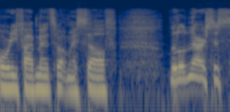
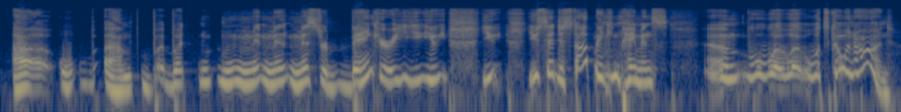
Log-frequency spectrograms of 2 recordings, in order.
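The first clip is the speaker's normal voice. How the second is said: high, slow stammering borrower; high stuttering mock confusion at the banker; flustered stammer; 7 semitones higher than usual. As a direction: play a bewildered borrower caught off guard.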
